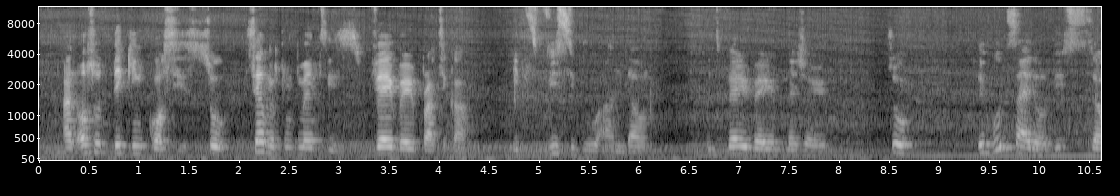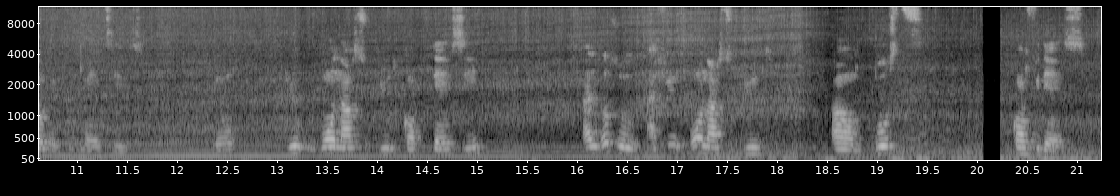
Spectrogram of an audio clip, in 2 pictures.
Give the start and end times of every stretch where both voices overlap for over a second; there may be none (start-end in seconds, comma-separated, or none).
none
